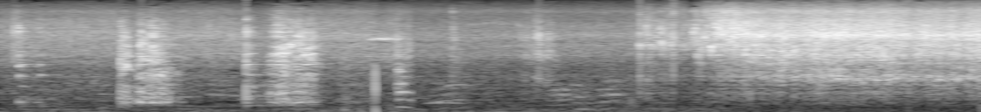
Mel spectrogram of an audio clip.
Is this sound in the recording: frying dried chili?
yes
